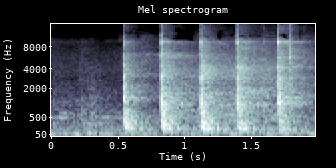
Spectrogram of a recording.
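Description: Five sharp metallic hammer taps on a Land Rover Defender's metal bulkhead in a quick, even rhythm, close by, each ringing briefly before the next strike.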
